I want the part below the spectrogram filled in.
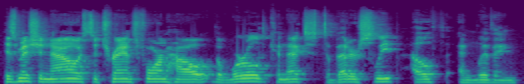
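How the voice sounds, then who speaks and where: A man hosts a podcast with punchy, casual delivery and a salty edge, speaking at a middle pitch. He moves briskly through his introduction and keeps the tone conversational. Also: steady tone, a bit bright. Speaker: podcast host.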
